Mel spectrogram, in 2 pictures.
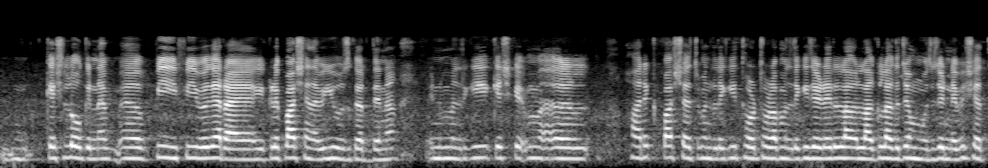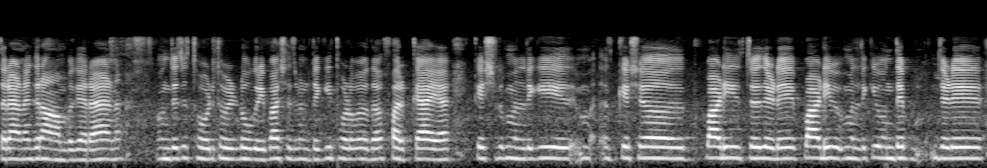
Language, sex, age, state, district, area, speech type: Dogri, female, 18-30, Jammu and Kashmir, Jammu, rural, spontaneous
